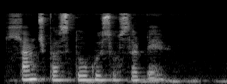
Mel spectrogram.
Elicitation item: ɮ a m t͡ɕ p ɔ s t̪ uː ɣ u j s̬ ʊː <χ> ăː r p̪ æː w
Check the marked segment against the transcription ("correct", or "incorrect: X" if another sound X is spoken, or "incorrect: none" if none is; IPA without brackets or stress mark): incorrect: s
